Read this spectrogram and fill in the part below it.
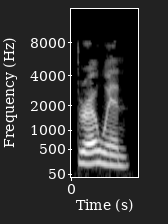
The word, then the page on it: throw in: British English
